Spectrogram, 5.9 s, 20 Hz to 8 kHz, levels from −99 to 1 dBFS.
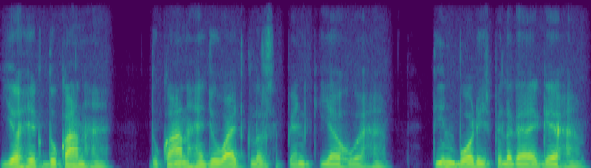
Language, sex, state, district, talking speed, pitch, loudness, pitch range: Hindi, male, Jharkhand, Palamu, 205 wpm, 140 Hz, -20 LUFS, 125-150 Hz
